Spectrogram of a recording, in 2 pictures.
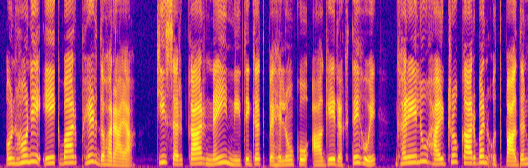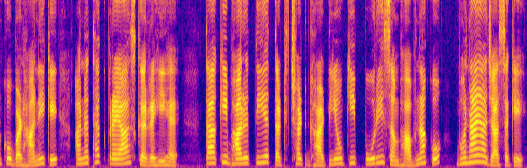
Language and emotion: Hindi, neutral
